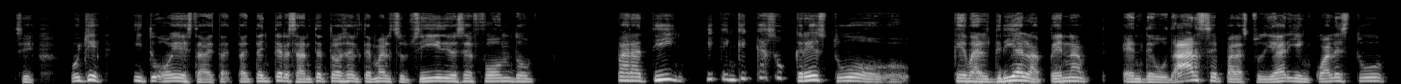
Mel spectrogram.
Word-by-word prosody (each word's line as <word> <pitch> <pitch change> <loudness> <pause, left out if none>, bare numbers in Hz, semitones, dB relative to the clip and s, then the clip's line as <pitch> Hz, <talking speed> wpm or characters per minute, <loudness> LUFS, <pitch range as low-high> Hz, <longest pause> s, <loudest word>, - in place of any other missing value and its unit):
Sí, 120 -3 -6 0.3
oye, 170 +6 +2 0.3
y 170 -4 -2
tú 170 +5 -2
oye, 150 +1 +1
está 125 -3 -2
está 125 +3 -8
está 135 +2 -3
interesante 140 -1 0
todo 145 -2 -1
ese 150 - 0
el 130 - -4
tema 135 +1 -1
del 135 -3 -2
subsidio, 145 +5 +1
ese 140 +1 -1
fondo. 145 -2 -2 0.8
Para 180 -3 +1
ti, 205 +2 +4 0.2
¿y 245 - -3
que 245 - -10
en 210 - +1
qué 275 +4 -6
caso 295 -1 -8
crees 195 +3 +4
tú, 165 0 +1
o 115 -9 -2
o - - -21 0.4
que 150 -2 +1
valdría 140 +7 +4
la 140 -8 +1
pena 145 +2 0 0.3
endeudarse 130 - +4
para 125 -2 -2
estudiar 125 +5 -1
y 150 -1 -1
en 130 -2 -2
cuáles, 150 +3 -2
tú 160 -1 -4
145 Hz, 165 wpm, -21 LUFS, 130-170 Hz, 0.8 s, ti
